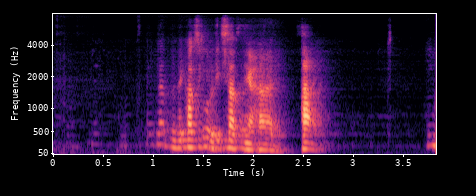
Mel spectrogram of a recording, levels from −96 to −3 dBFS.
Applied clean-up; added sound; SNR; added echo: neural mask model DeepFilterNet 3.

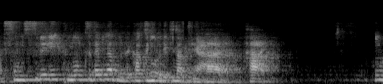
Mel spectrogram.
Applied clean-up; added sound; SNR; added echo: neural separator model SepFormer DNS4.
